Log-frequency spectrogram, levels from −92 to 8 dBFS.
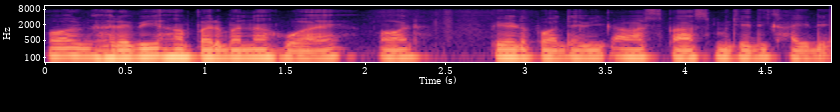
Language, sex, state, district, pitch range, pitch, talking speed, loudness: Hindi, male, Himachal Pradesh, Shimla, 100-110 Hz, 105 Hz, 205 wpm, -17 LUFS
